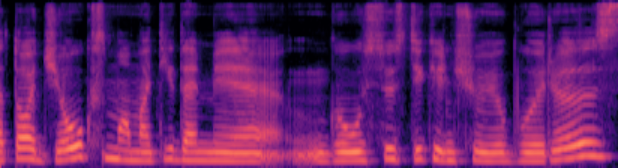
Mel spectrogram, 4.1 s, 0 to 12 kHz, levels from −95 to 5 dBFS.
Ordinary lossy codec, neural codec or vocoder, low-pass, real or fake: AAC, 64 kbps; none; 10.8 kHz; real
